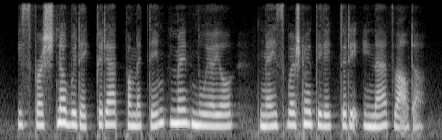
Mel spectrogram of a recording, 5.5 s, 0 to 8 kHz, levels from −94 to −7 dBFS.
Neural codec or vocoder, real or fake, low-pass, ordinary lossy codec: codec, 16 kHz, 0.5 kbps, FunCodec, trained on LibriTTS, 25 frames a second; fake; 7.2 kHz; none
